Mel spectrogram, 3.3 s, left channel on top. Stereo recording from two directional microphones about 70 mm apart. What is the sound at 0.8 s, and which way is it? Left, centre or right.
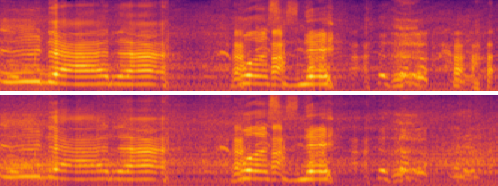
Speech, centre.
